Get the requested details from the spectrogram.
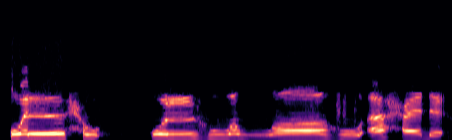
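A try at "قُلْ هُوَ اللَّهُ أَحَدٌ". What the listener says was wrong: Nah, di sini huwa jangan huwo, wo, jangan jadi wo, ya. Wow di sini wa. Qul huwallahu ahad, huwa, wa, jangan wo.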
